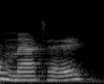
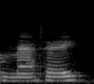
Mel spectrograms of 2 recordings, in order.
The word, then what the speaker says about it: matte: showing you guys everything they're all matte a matte you know whatever pronunciation you prefer I do prefer matte a that's how I prefer to say it I do prefer that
